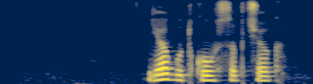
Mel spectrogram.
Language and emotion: Russian, neutral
